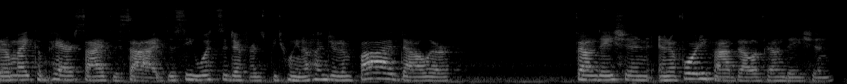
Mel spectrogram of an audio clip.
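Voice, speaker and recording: This is a South Louisiana beauty vlogger doing an informal makeup review while stuffed up from the flu. She's wry and doubtful as she reads the product claims aloud. Her voice is highish and fairly bright, in a roomy space with a little hiss or hum.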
